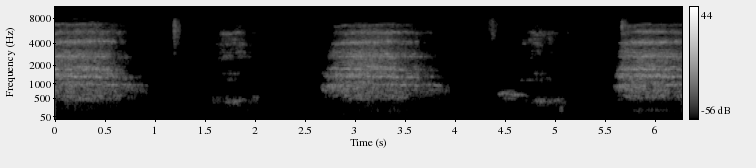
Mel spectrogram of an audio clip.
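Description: A person breathing audibly and deeply in a steady rhythm during yoga practice: long, loud exhales about three seconds apart, each followed by a shorter, quieter inhale.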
